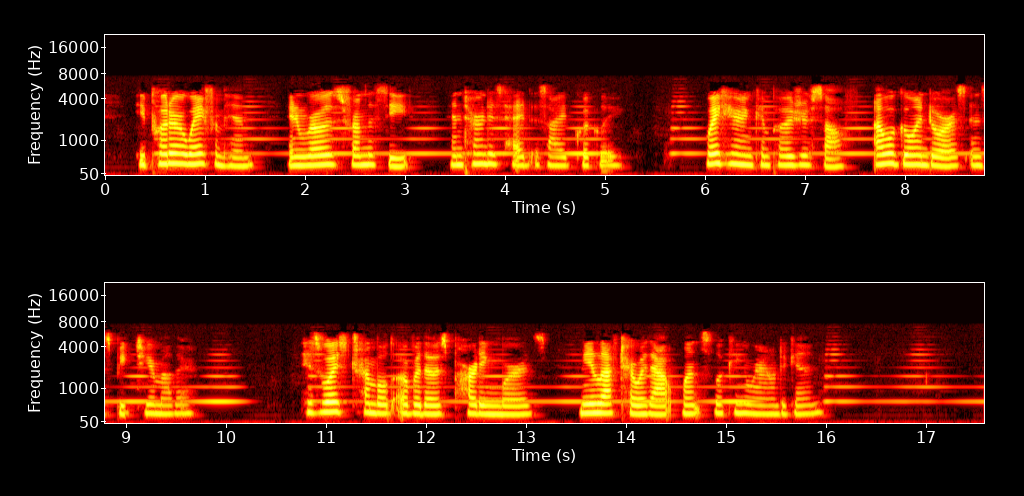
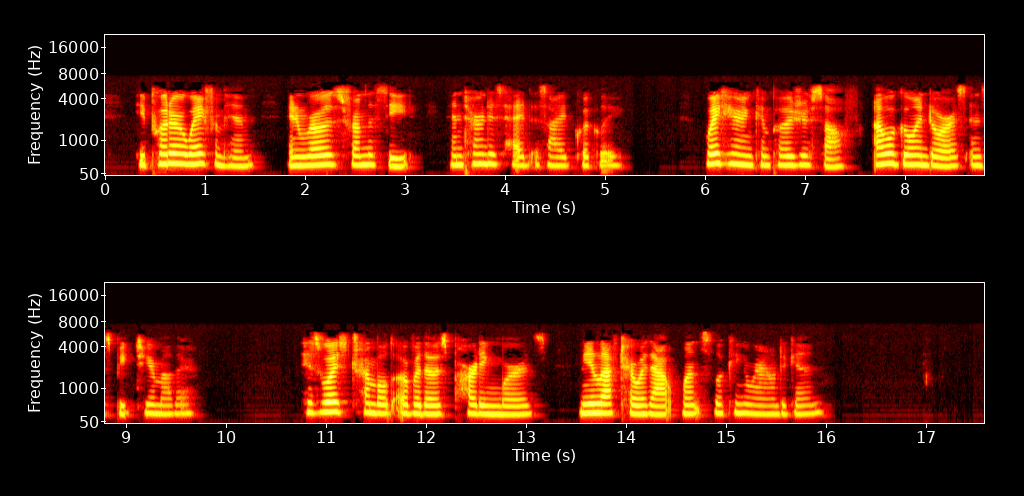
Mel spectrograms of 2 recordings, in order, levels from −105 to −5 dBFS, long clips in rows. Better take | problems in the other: second | background sound (Wind instrument, woodwind instrument); 17 dB below the speech

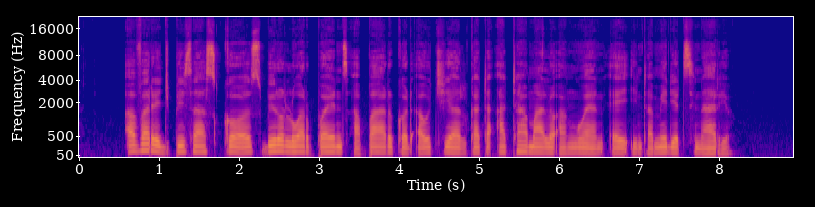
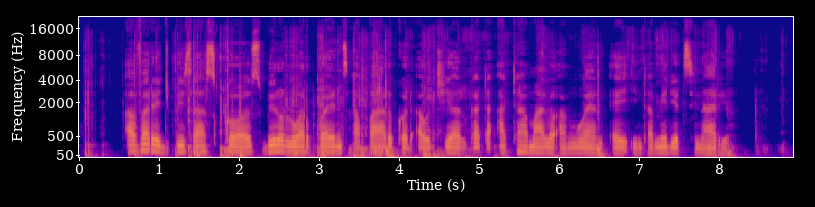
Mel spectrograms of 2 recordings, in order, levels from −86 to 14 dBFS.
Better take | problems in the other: first | noise reduction (classical method log-MMSE)

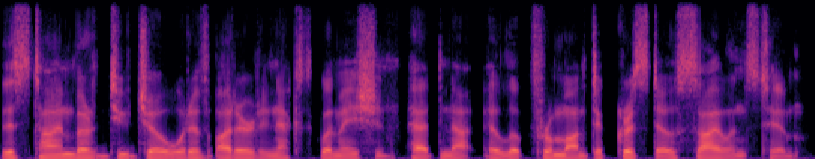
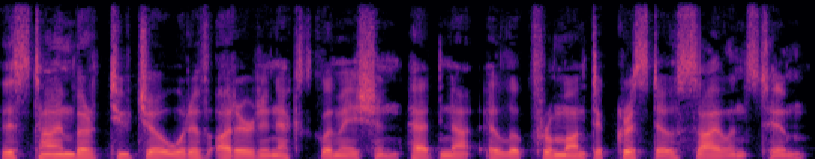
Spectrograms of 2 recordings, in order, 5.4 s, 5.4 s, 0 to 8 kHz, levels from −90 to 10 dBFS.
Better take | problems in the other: second | noise reduction (neural diffusion model UNIVERSE++)

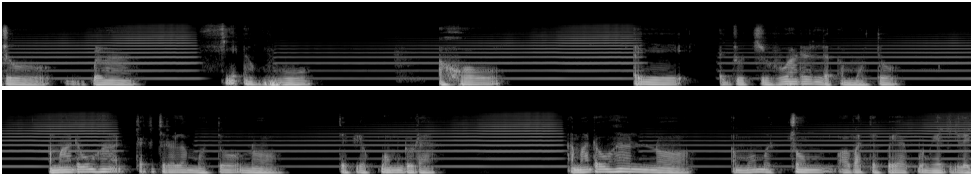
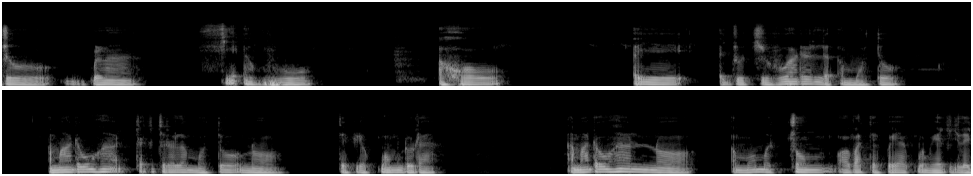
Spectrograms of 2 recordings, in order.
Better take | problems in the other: second | background sound (Trumpet); 14 dB below the speech

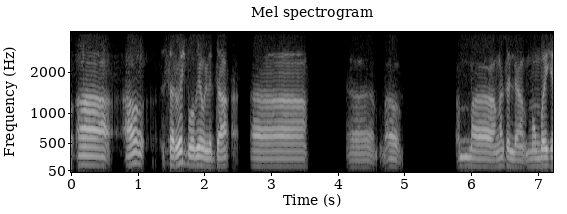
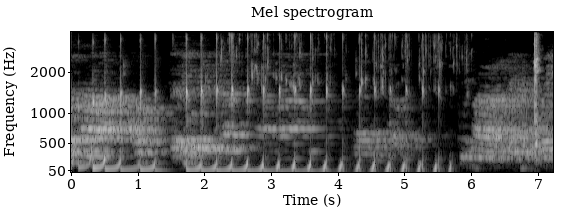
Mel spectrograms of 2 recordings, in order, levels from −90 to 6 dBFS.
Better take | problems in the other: first | noise reduction (classical method WPE with log-MMSE)

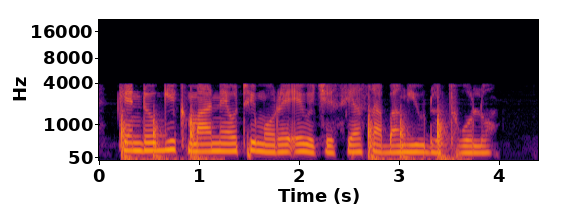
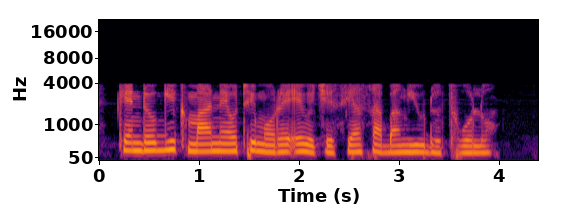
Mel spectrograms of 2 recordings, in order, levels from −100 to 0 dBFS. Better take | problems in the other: second | background sound (Knock); 5 dB below the speech

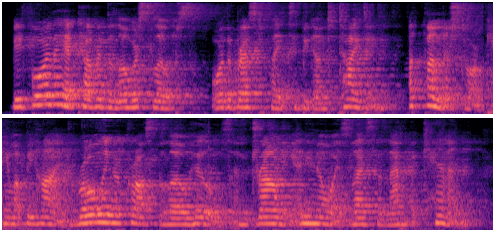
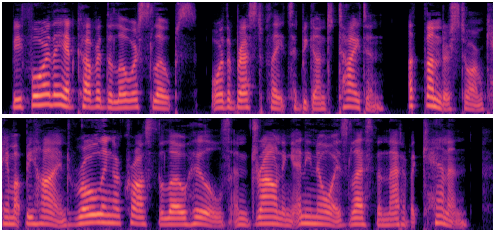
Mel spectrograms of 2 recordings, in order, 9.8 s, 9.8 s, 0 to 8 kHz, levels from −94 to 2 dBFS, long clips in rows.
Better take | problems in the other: second | noise reduction (neural separator model SepFormer DNS4)

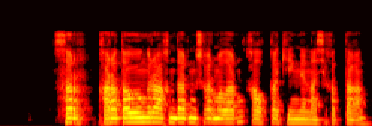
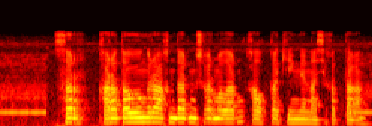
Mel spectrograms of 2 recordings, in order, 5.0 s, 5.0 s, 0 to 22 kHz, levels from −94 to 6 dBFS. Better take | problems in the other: first | background sound (Telephone); 19 dB below the speech

